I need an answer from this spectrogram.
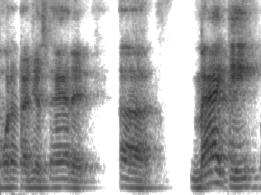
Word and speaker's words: MAGI: I just added uh Maggie or around Christmas time I pronounced this Magi right but M AI modified adjusted gross income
